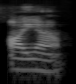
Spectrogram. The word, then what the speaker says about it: iamb: The noun is I am. An iamb has two syllables.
